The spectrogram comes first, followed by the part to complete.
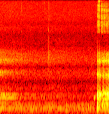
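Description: Quiet room tone of a large hall in a pause between a man's spoken phrases. The reverberation of his last words fades early on, and his voice starts again right at the end.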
